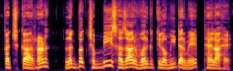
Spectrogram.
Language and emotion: Hindi, neutral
